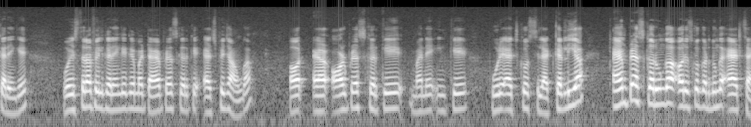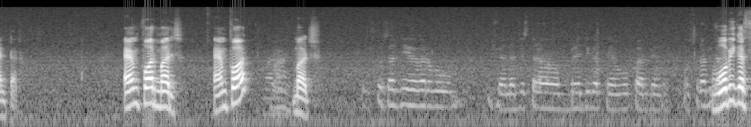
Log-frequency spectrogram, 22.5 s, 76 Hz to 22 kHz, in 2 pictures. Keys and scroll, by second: 1.8 Tab, 4.4 Tab, 9.2 m.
